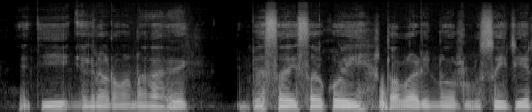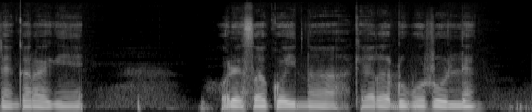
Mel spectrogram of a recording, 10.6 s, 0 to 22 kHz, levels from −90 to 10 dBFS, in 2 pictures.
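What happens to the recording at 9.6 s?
Nothing goes wrong at 9.6 s; the speech continues cleanly through that moment with no dropout, click or other fault.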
